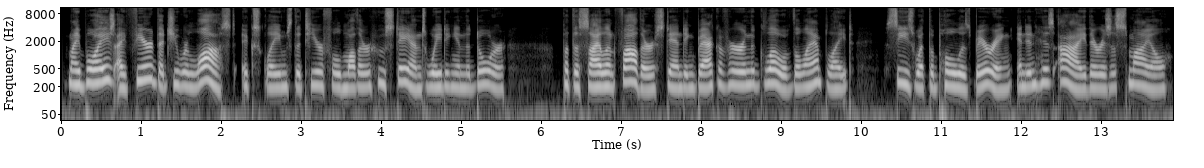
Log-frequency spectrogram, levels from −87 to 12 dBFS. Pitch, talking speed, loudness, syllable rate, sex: 210 Hz, 200 wpm, -18 LUFS, 4.7 syllables/s, female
